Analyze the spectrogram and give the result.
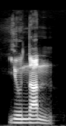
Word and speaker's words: Yunnan: also aus der südchinesischen Provinz Yunnan, so würde ich es jetzt mal aussprechen.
